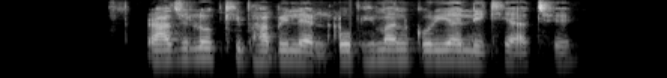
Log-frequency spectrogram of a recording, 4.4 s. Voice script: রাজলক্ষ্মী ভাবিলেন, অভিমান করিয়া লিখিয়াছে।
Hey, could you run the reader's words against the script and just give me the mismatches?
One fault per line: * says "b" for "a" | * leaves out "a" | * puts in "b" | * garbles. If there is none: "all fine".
all fine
